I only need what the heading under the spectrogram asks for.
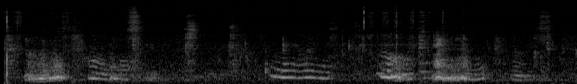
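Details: Two Border Collie puppies, one five months and one ten weeks old, playing indoors on a day bed; short rough growls and whiny yelps in bursts, with a person speaking softly between them.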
